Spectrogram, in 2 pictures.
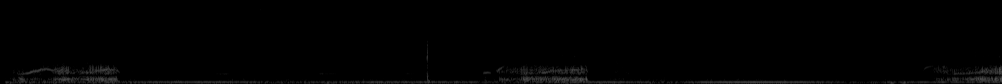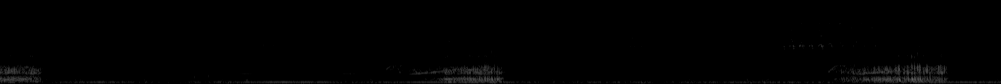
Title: outdoor snore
